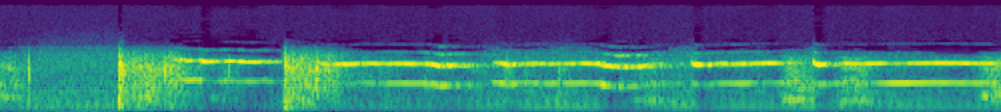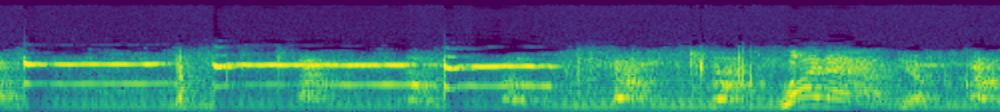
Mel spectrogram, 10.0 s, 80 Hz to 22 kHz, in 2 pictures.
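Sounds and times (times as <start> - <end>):
dog barking: 0.0 - 0.2, 2.2 - 5.3, 6.4 - 8.9, 9.8 - 9.9
dog whining: 0.8 - 8.8, 9.8 - 9.9.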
